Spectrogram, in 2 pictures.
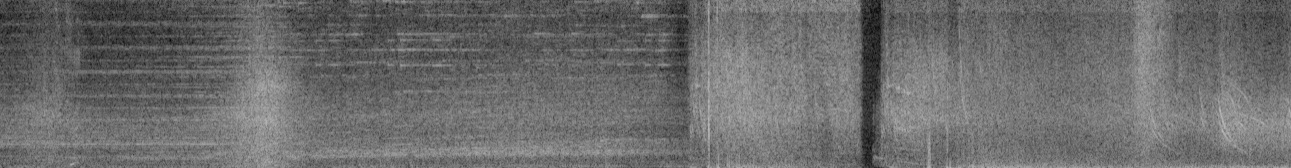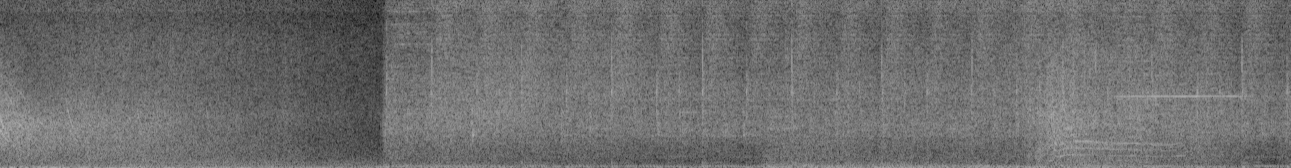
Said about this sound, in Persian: ما انفجار رو دیدیم. از آقای پرایس راجبش بپرسین.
